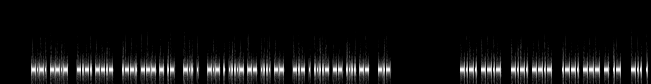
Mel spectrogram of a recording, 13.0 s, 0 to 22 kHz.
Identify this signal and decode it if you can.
Morse code, heard as a keyed tone, about 37 wpm, 700 Hz. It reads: CQ CQ POTA DE KE4MHM KE4MHM K CQ CQ POTA DE
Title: Speed-Racing Common QSO Phrases Encore - 30wpm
